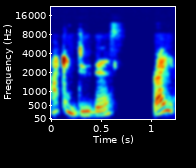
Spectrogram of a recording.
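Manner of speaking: plain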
